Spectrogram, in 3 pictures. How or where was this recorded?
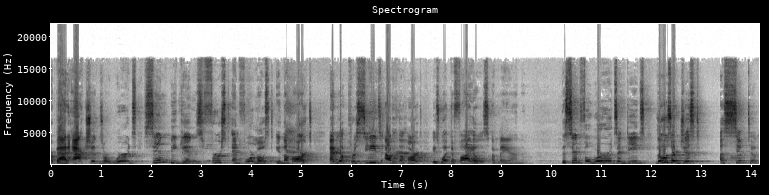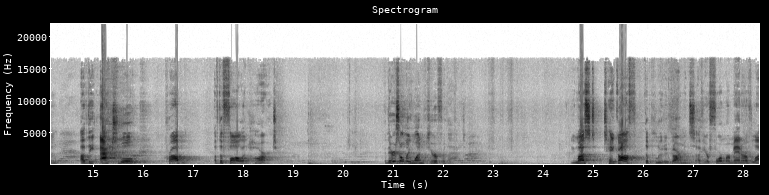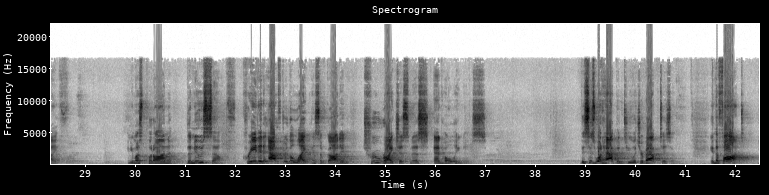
large echoing room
